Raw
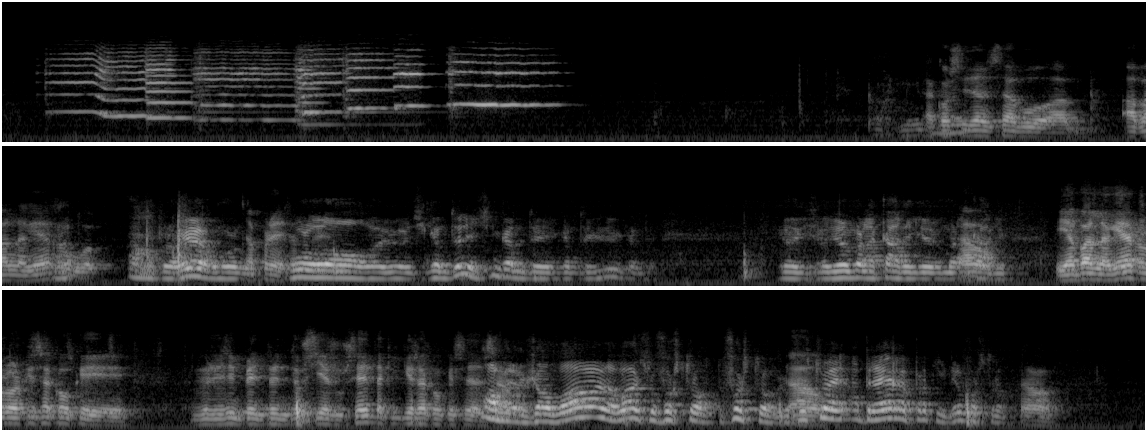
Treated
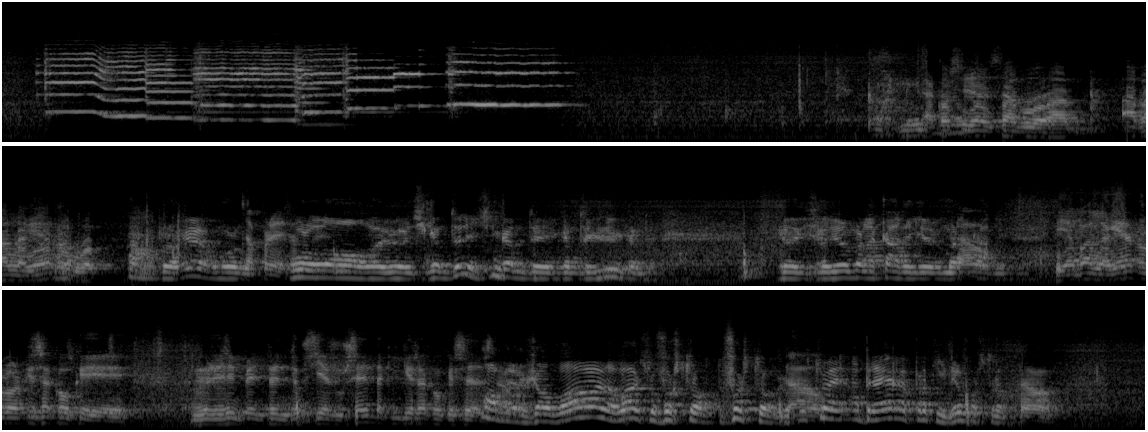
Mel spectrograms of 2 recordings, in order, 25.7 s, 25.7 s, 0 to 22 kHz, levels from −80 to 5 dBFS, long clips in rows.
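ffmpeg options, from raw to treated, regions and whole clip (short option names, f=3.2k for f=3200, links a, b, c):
-filter_complex "[0:a]asettb=1/sr,asplit=3[a][b][c];[a]atrim=end=2.664[d];[b]atrim=start=2.66:end=3.13,asetpts=PTS-STARTPTS,afade=t=in:d=0.004:c=qsin,afade=t=out:st=0.466:d=0.004:c=qsin,highpass=370,equalizer=f=370:t=q:w=4:g=-7,equalizer=f=630:t=q:w=4:g=8,equalizer=f=980:t=q:w=4:g=-5,equalizer=f=1.8k:t=q:w=4:g=3,equalizer=f=2.9k:t=q:w=4:g=9,lowpass=f=3.8k:w=0.5412,lowpass=f=3.8k:w=1.3066,aecho=1:1:6.4:0.4,atrim=end_sample=20727,acompressor=threshold=-24dB:ratio=6:attack=3.2:release=140:knee=1:detection=peak[e];[c]atrim=start=3.126[f];[d][e]acrossfade=d=0.004:c1=hsin:c2=qsin[g];[g][f]acrossfade=d=0.004:c1=qsin:c2=hsin,asettb=1/sr,asplit=3[h][i][j];[h]atrim=end=6.944[k];[i]atrim=start=6.94:end=9.79,asetpts=PTS-STARTPTS,afade=t=in:d=0.004:c=qsin,afade=t=out:st=2.846:d=0.004:c=qsin,lowpass=2.8k,aeval=exprs='(tanh(28.2*val(0)+0.7)-tanh(0.7))/28.2':c=same[l];[j]atrim=start=9.786[m];[k][l]acrossfade=d=0.004:c1=hsin:c2=qsin[n];[n][m]acrossfade=d=0.004:c1=qsin:c2=hsin,asettb=1/sr,asplit=3[o][p][q];[o]atrim=end=13.174[r];[p]atrim=start=13.17:end=14.16,asetpts=PTS-STARTPTS,afade=t=in:d=0.004:c=qsin,afade=t=out:st=0.986:d=0.004:c=qsin,aemphasis=mode=reproduction:type=cd,asplit=2[s][t];[t]adelay=41,volume=-12dB[u];[s][u]amix=inputs=2:normalize=0,atrim=end_sample=43659[v];[q]atrim=start=14.156[w];[r][v]acrossfade=d=0.004:c1=hsin:c2=qsin[x];[x][w]acrossfade=d=0.004:c1=qsin:c2=hsin,asettb=1/sr,asplit=3[y][z][aa];[y]atrim=end=15.974[ab];[z]atrim=start=15.97:end=17.01,asetpts=PTS-STARTPTS,afade=t=in:d=0.004:c=qsin,afade=t=out:st=1.036:d=0.004:c=qsin,equalizer=f=1.4k:t=o:w=0.48:g=-8.5,acompressor=threshold=-34dB:ratio=4:attack=3.2:release=140:knee=1:detection=peak,aeval=exprs='(tanh(44.7*val(0)+0.35)-tanh(0.35))/44.7':c=same[ac];[aa]atrim=start=17.006[ad];[ab][ac]acrossfade=d=0.004:c1=hsin:c2=qsin[ae];[ae][ad]acrossfade=d=0.004:c1=qsin:c2=hsin,highpass=f=1.2k:p=1,acompressor=threshold=-52dB:ratio=2.5,alimiter=level_in=18dB:limit=-24dB:level=0:latency=1:release=424,volume=-18dB,volume=13dB"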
